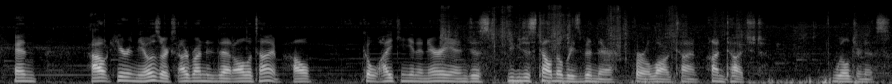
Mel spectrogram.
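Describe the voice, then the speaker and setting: Music plays behind a man speaking at a very fast pace in a Wisconsin accent. His pitch is fairly high, with ordinary variation. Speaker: homesteader and outdoors vlogger. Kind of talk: casual vlog talk to camera.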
